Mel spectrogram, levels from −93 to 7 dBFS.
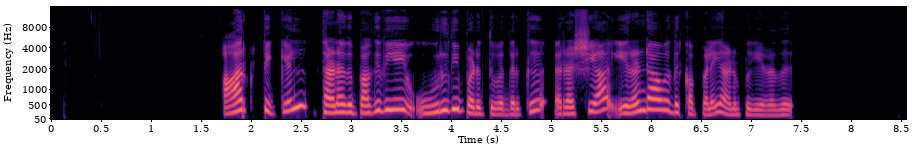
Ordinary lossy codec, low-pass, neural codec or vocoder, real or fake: none; 14.4 kHz; none; real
